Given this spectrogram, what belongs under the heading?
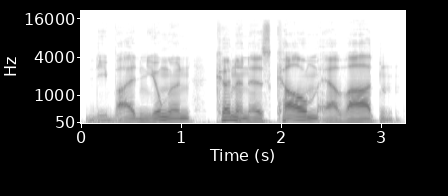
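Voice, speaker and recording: Guy reading simple stories for learners, really slow, voice swings up and down, super dry sound. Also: sits low, lively intonation, no echo. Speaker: narrator of German learning stories. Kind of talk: scripted story narration for language learners.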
